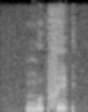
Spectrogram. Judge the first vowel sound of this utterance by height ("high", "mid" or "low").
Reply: high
